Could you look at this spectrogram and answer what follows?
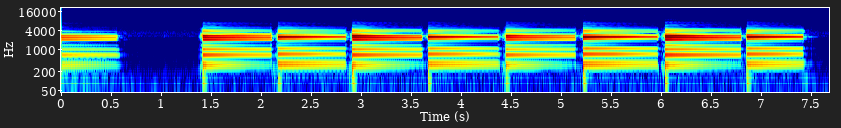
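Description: A finger exercise played with sustain: a steady, evenly spaced run of about eight bright melodic notes, each held so it rings right up to the next, close and clean, after a brief faint note and pause.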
